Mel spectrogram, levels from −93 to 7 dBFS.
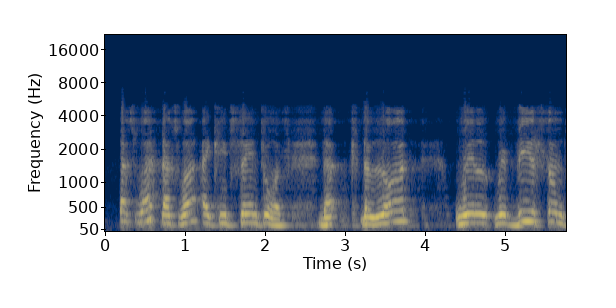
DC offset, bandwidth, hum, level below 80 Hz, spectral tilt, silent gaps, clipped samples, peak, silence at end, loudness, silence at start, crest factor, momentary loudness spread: under 0.1%; 4.9 kHz; none; -58 dBFS; -12.5 dB/octave; none; under 0.1%; -6 dBFS; 0 s; -21 LUFS; 0.2 s; 16 dB; 11 LU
